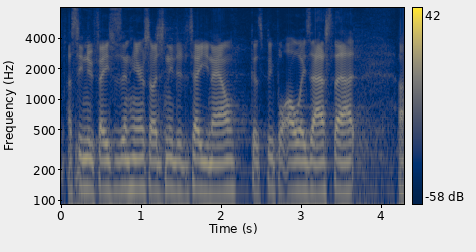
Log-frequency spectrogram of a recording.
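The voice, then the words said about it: North Carolina Southern accent. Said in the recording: “The accent is from North Carolina.”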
